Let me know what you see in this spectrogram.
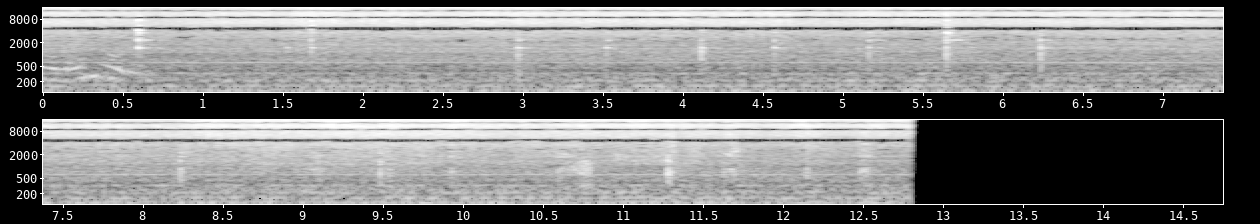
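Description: Chopped onions, tomatoes and green chillies sizzling in oil in a kadai, with a metal spoon stirring and scraping the pan in scattered small clicks. The sound cuts off abruptly about two seconds before the end.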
